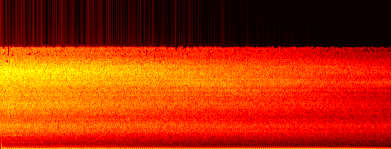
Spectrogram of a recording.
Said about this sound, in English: A loud hiss startled me out of my thoughts. It must have gotten cold outside because the steam from the boiler was bumping around through the pipes. I guess there's one sound no building can avoid, especially not old ones.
